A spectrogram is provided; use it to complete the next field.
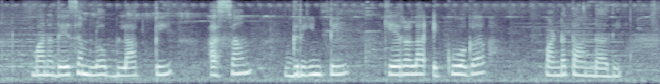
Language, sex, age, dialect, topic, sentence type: Telugu, female, 18-24, Southern, agriculture, statement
